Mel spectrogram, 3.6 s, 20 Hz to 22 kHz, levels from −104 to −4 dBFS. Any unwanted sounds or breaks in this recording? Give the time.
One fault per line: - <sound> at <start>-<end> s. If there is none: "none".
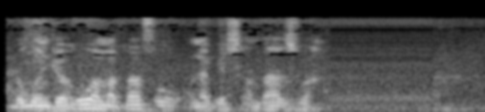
none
